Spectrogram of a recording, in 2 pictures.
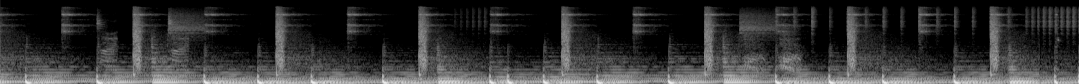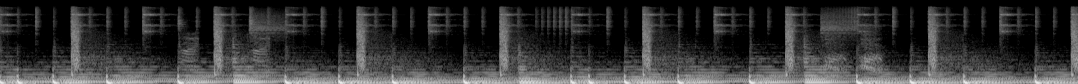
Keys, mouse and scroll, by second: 1.1-2.8 middle drag, 5.2 g, 9.6-12.1 middle drag, 14.6 g, 18.0 middle click.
